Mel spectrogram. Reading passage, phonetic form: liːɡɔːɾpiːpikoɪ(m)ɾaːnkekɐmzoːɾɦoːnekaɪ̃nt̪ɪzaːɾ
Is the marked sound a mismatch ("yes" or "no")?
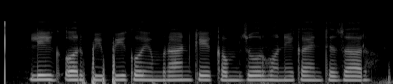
no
